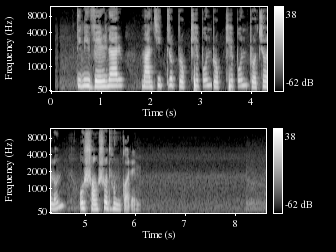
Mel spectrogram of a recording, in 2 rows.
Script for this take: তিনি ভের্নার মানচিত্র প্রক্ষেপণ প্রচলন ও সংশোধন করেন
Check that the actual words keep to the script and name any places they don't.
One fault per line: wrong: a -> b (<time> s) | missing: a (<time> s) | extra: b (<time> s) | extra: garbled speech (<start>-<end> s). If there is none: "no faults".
extra: প্রক্ষেপণ (3.2 s)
